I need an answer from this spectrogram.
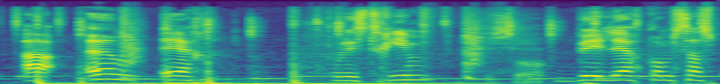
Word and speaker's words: Bel-Air: Bel-Air comme ça se prononce A-I-R à la ça.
